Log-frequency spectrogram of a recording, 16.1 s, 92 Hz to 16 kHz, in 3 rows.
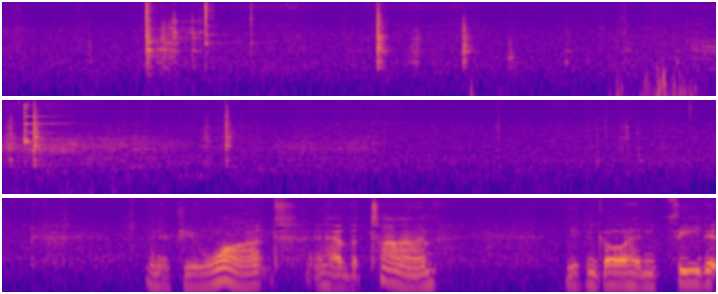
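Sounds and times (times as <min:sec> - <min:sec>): faint ringing tone: 0:05.4 - 0:06.1.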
